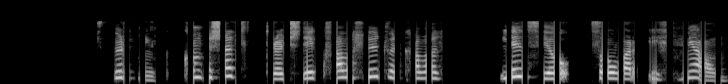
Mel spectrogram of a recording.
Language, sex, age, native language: Icelandic, male, 11, Icelandic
